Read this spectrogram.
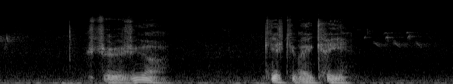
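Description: An elderly man speaks quietly nearby.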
